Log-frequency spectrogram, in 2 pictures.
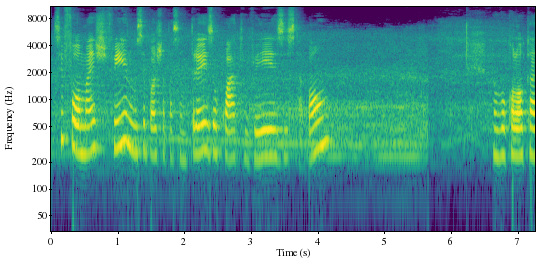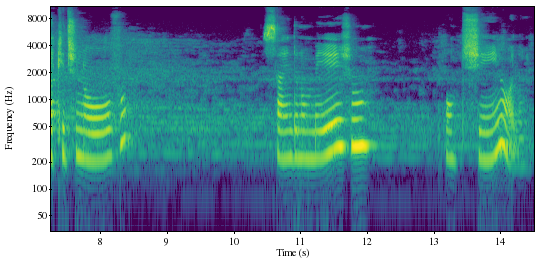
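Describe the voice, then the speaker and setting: A woman's voice: a little high, slow, pauses often, a little hiss or hum. A woman giving a patient step-by-step craft tutorial, often checking in with the viewer. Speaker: craft instructor.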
